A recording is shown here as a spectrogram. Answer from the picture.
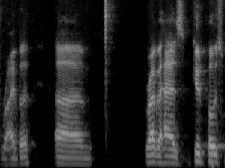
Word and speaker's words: Reibe: shooting you're going to win um this kid Riva has apparently is it's pronounced riba um riba has good post moves he's just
